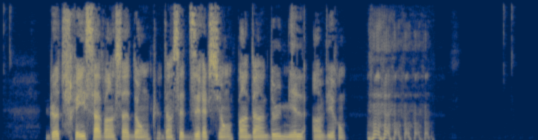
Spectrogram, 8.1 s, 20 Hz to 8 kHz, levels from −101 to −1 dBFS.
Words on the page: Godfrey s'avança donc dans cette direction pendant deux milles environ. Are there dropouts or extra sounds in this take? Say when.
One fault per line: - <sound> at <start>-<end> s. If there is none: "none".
- laugh at 5.5-6.5 s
